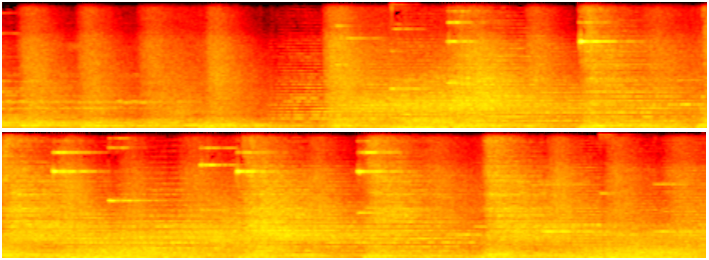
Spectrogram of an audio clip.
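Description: A band plays slow, solemn processional music for a Holy Week procession: sustained chords with a regular percussion stroke about once a second.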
